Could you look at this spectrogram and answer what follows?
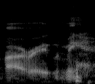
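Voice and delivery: breathy whisper to herself; a quick whispered aside. Real, not acted. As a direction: drop to a private whisper. Muttering to herself mid-cooking.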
